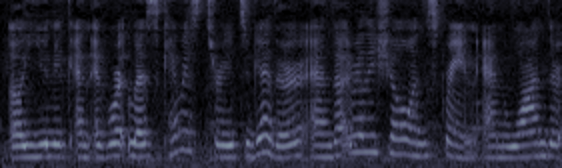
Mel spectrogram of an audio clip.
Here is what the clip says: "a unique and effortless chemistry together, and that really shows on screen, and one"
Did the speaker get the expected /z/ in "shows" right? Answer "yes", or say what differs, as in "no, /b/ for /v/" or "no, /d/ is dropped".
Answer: no, /z/ is dropped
